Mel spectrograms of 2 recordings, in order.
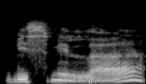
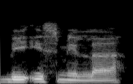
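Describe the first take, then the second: First: The word is joined without an extra vowel. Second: An extra vowel is sounded before 'smillah'. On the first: The speaker calls it right. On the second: The speaker calls it wrong.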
